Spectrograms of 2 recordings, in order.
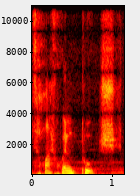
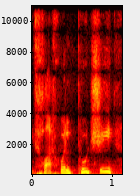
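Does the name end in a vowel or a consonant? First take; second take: consonant; vowel. First: The name ends on a consonant sound. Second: The name ends with a final vowel sound. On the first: The speaker calls it wrong. "I repeatedly call it the Tlahuelpuch" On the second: The speaker calls it right. "It's called the Tlahuelpuchi"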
